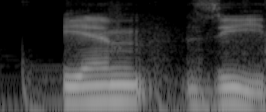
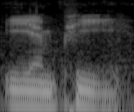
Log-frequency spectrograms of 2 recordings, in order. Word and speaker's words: EMZ: you guys hear that EMZ not EMP EMZ I'm sorry I butchered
